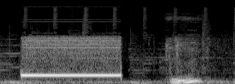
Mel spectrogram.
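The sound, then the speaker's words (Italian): A single steady telephone ringing tone sounds for about a second over a hissy phone line, followed by a brief muffled voice-like burst. “Via, squillare, squilla subito.”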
